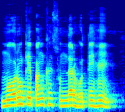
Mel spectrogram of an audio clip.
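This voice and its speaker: A man's voice: a little high, mellow. Self-correcting man teaching spelling. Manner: thinks aloud, repeats words and corrects himself; drawls words out slowly to spell them. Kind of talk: exam practice lesson.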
